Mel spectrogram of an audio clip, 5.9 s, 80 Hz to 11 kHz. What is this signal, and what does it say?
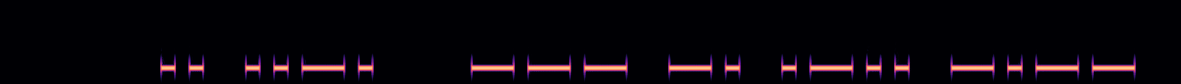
Morse code, heard as a keyed tone, about 17 wpm, 700 Hz. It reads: IF ONLY
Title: Sentences from Top 1000 Words - Review Part 6 - 17wpm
